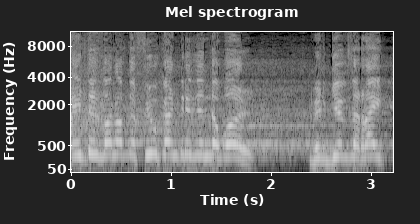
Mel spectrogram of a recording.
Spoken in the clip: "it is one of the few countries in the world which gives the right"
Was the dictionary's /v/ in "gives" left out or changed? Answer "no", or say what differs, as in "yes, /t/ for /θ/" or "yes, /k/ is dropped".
no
